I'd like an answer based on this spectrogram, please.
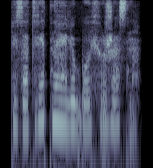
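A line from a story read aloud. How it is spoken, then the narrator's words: Whisper. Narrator (Russian): прошептала она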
